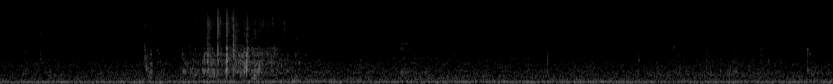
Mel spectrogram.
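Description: A cast fishing lure landing in the river with a short splash about two seconds in, over a steady low background and a few faint ticks.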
